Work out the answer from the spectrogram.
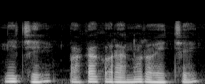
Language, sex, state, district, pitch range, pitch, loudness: Bengali, male, West Bengal, Cooch Behar, 110-130 Hz, 115 Hz, -18 LUFS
